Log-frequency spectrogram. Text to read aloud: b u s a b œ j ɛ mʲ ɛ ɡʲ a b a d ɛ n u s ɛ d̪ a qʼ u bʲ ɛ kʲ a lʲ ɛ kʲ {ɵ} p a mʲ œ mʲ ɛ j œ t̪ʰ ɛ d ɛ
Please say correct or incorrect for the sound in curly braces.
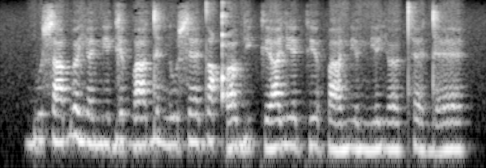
incorrect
